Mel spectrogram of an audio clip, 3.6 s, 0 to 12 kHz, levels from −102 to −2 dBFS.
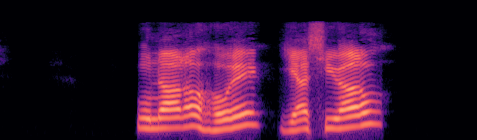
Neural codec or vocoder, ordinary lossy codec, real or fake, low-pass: codec, 16 kHz, 0.8 kbps, ZipCodec; MP3, 64 kbps; fake; 7.2 kHz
